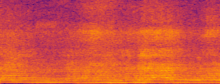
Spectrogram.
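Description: A production sedan race car engine roars steadily as it comes around the track, loud and sustained with a droning, buzzing tone and no pauses.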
